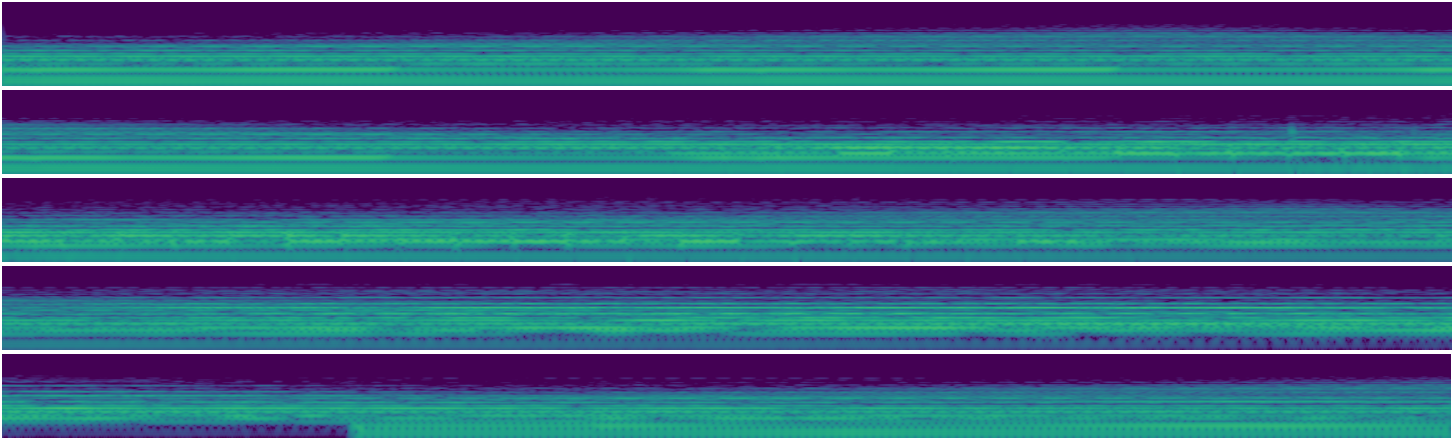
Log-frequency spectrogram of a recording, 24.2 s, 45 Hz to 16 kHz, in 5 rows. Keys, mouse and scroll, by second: 0.5 scroll down 1, 2.3 g, 2.3 x, 3.2 ctrl+z, 3.4 scroll up 1, 4.1 scroll up 1, 4.1 scroll down 1, 4.4 g, 4.5 x, 5.7 scroll up 1, 6.3 middle click, 7.5 scroll down 1, 8.8 ctrl+z, 9.0 ctrl+z, 9.3 ctrl+z, 9.6 ctrl+z, 9.8 ctrl+z, 10.1 ctrl+z, 10.5 middle click, 11.1 shift+d, 11.5 g, 11.6 x, 12.1 double click, 12.6 shift+click, 13.2 ctrl+-, 14.1 g, 14.2 x, 15.9 s, 18.2 z, 18.9 z, 20.0 scroll, 20.0 scroll up 1, 20.5 middle click, 23.2 middle click, 23.9 scroll down 1.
